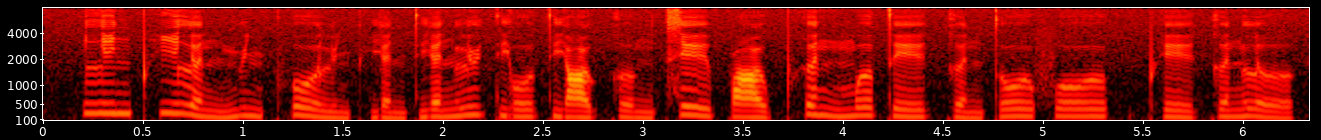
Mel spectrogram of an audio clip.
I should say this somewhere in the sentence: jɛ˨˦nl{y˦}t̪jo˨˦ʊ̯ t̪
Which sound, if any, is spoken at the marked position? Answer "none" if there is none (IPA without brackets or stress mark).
y˦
